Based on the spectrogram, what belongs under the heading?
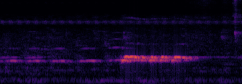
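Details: A local zebra dove with a big voice, singing as a lure for other birds, gives faint low cooing notes and then one loud, smooth, slightly trilled coo phrase.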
